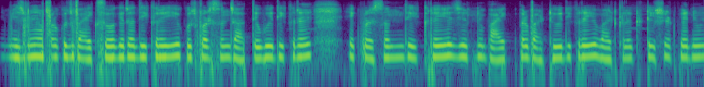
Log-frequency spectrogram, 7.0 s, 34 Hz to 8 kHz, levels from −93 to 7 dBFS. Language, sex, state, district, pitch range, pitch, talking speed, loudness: Hindi, female, Chhattisgarh, Jashpur, 220-235 Hz, 230 Hz, 290 wpm, -16 LUFS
